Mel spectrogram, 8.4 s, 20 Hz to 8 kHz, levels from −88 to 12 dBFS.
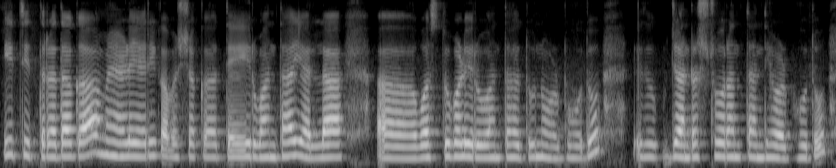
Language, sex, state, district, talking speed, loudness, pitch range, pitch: Kannada, female, Karnataka, Bidar, 100 wpm, -17 LUFS, 220-240 Hz, 230 Hz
